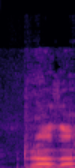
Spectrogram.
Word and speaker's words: Radha: Radha has no TH pronunciation.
